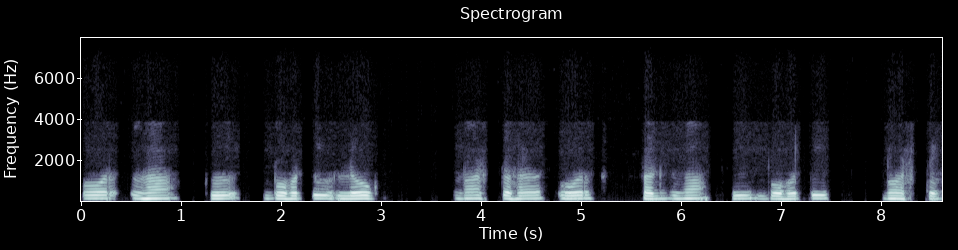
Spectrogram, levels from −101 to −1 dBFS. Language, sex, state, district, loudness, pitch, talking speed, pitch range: Hindi, male, Chhattisgarh, Bastar, -19 LUFS, 145 Hz, 90 wpm, 140-150 Hz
